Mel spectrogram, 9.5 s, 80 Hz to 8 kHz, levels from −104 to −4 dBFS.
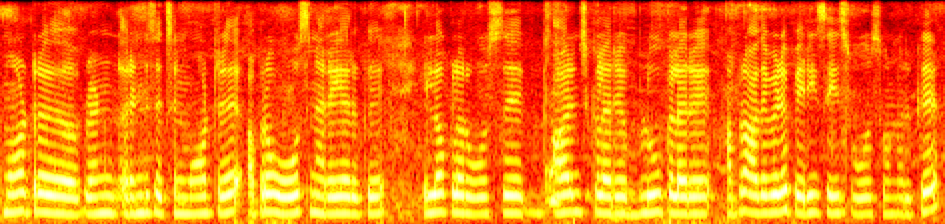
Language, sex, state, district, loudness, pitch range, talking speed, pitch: Tamil, female, Tamil Nadu, Namakkal, -13 LUFS, 220-235 Hz, 145 wpm, 225 Hz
